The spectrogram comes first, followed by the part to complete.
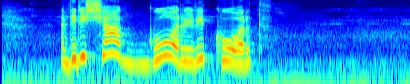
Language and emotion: Russian, positive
